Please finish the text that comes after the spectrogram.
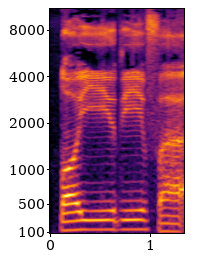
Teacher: Maka huruf ro ini dibaca tarkik, baca tipis.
